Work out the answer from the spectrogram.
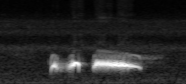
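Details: One clean coo sequence from a spotted dove kept as a decoy, in the thúc lợi cốt style: two brief notes leading into a drawn-out low note that fades at the end.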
